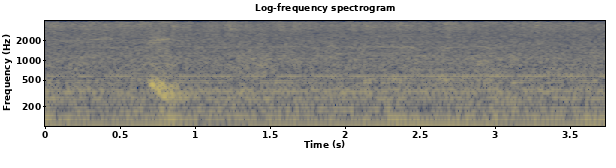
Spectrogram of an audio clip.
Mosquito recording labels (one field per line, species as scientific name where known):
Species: Anopheles gambiae s.s.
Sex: female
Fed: unfed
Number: one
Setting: insect culture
